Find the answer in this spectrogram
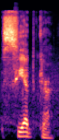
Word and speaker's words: Siedlce: I think it's Is it pronounced Sedka? I'm sure it's Seda something like that. It's a silent L, but we'll go with Pogar anyway for this game.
